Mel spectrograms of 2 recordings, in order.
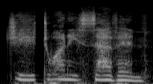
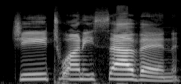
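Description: First: Breathy skull whisper. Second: Loud, slow caller's shout; loud bingo call. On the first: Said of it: "the skull just whispers". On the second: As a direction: call the number out to the hall. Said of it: "and she says". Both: Retold or imitated.

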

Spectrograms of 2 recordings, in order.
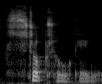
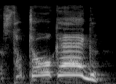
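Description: First: Soft, weary "stop talking"; subdued exasperation. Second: Loud, high, drawn-out yell; exasperated shout. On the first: Comic to French man talking during the gig, quietly exasperated. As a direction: say it low and quiet, fed up. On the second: Comic to French man talking during the gig, exasperated shout. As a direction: yell it at a heckler at the end of your patience. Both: Retold or imitated.

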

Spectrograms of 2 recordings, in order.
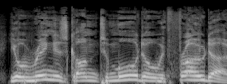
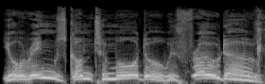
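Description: First: Louder and higher, losing patience, stress on Mordor; exasperated caller repeating himself, much louder; impatient repeat. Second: Slow, much higher put-on voice, drawn out; hammed-up slow announcement, pitched high; slow prank-caller voice. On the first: Retold or imitated. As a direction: bark it out like you're fed up repeating yourself. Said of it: "lost his patience and went". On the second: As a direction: lay out the line slowly and theatrically, high up.

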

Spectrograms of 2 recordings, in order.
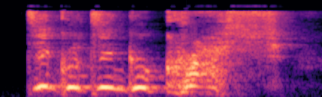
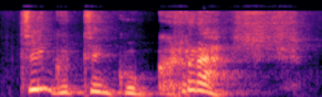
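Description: First: High, loud tinkle and crash; piano crashing. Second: Lighter, raised tinkle and crash; piano tinkling. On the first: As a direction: sing out the clanging piano keys at full pitch. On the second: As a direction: imitate piano notes without extra force. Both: A narrator's reading. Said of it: "Went the notes on the piano".

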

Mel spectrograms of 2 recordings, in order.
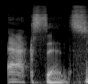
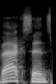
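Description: First: "accents" set apart after a pause, drawn out; emphatic ACCENTS. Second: Said in the usual way. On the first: Shown as a demonstration. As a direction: lean on "accents" as if in quotation marks. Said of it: "it's not gonna be". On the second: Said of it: "they're gonna have accents".

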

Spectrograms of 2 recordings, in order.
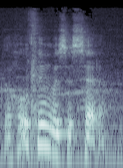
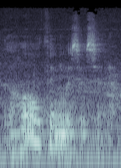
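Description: First: Said in the usual way. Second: Soft, breathy whisper of the reveal. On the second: Real, not acted. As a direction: hush it like a secret. Repeated, whispered.

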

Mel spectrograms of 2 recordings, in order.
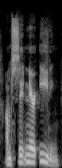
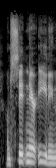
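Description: First: Said in the usual way. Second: Second take pushed louder; emphatic repeat. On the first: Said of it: "repeated for emphasis". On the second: Shown as a demonstration. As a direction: lean into it harder the second time. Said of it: "repeated louder for emphasis".

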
